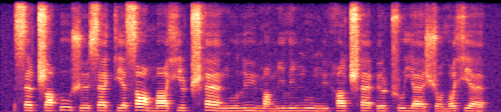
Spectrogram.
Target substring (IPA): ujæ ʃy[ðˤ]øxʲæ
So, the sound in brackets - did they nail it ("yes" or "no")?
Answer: yes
